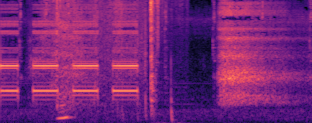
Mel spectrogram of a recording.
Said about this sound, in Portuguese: Quando finalmente dorme, parece que o despertador tocou em seguida.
